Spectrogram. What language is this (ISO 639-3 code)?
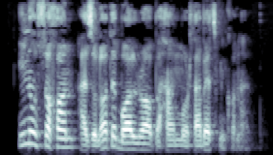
fas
